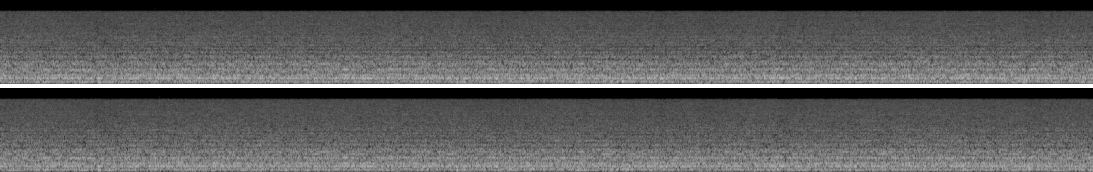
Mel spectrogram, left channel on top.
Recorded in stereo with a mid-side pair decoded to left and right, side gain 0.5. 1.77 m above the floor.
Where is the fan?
10° right, 1.4 m.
